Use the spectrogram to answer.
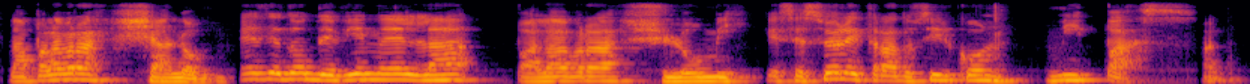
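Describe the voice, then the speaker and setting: A man's voice: a little high, highs cut off. A man giving an explanatory Bible lesson, patiently spelling out letters and checking in with his listeners as he goes. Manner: spells out Hebrew letters slowly, with short laughs. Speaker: Bible teacher.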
